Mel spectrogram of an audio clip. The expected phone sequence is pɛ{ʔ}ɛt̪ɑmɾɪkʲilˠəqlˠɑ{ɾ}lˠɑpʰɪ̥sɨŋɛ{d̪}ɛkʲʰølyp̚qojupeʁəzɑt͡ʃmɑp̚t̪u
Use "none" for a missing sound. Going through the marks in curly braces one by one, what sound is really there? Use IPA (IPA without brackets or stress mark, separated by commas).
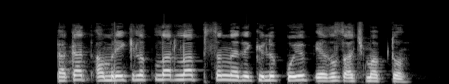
q, ɾ, d̪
